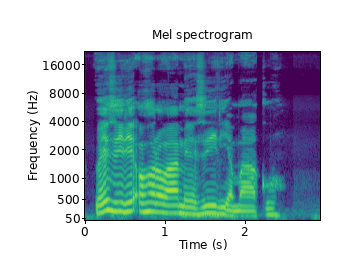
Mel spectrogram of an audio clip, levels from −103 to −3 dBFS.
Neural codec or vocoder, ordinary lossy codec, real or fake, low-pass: none; none; real; none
